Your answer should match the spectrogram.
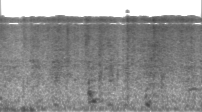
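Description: A few short calls from ducks or geese, once about a second in and twice more around a second and a half in.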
